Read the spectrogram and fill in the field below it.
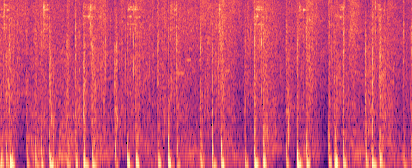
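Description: Horse hooves trotting in Red Dead Redemption, a steady, close clip-clop rhythm of evenly spaced hoofbeats running throughout with no talk over it.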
